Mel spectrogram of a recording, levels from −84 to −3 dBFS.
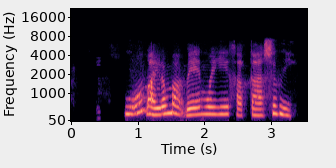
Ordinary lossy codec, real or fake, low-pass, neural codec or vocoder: Opus, 32 kbps; fake; 7.2 kHz; codec, 24 kHz, 0.9 kbps, WavTokenizer, medium music audio release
